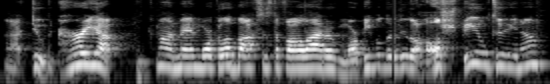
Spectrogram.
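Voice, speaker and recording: A man's voice: high-pitched, brisk, a bit bright. A man playing a brash, impatient wish-granting spirit with slangy salesman's patter in a comedic reading. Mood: impatient, pleading. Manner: slangy, exasperated dude-speak.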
